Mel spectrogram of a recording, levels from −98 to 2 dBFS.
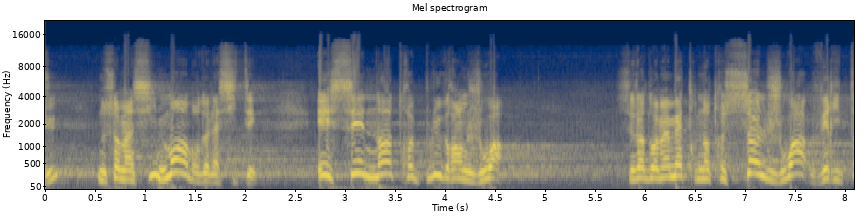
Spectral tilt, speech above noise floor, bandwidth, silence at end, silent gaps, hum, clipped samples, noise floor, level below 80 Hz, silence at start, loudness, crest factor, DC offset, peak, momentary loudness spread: -4.5 dB/octave; 25 dB; 13.5 kHz; 0 s; none; none; under 0.1%; -40 dBFS; -54 dBFS; 0 s; -15 LUFS; 14 dB; under 0.1%; -2 dBFS; 12 LU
